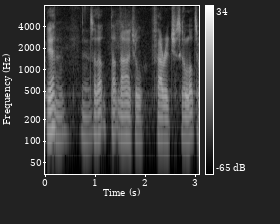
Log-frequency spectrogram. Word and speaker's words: Farage: a milkshake out more milkshakes at farage please farage come on pronounce his name correctly that's that's how it's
